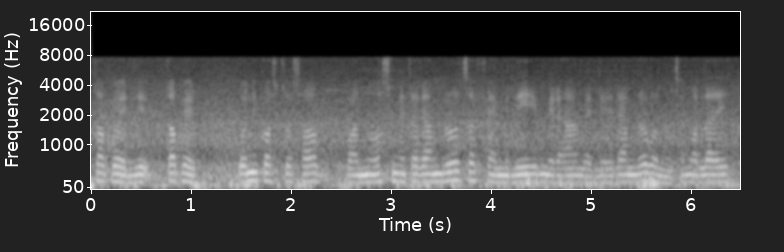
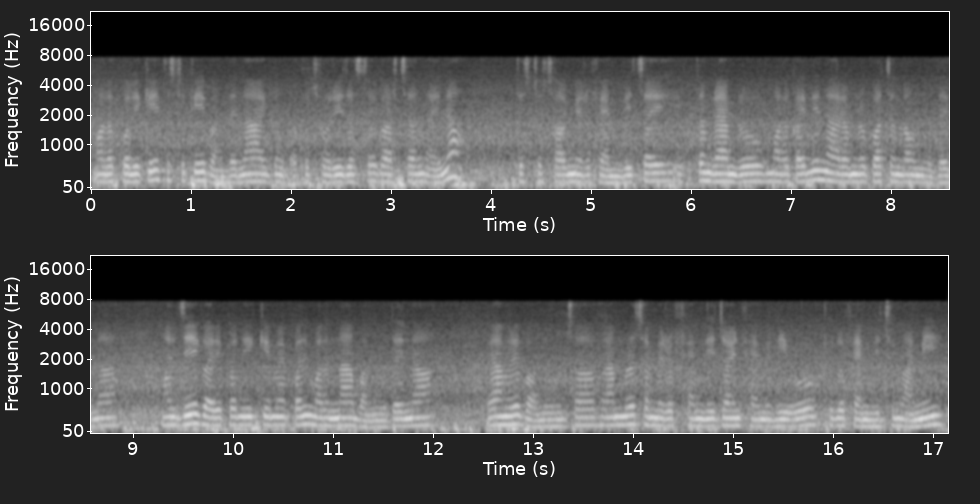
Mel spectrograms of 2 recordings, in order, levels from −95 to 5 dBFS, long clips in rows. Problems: background sounds at intervals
